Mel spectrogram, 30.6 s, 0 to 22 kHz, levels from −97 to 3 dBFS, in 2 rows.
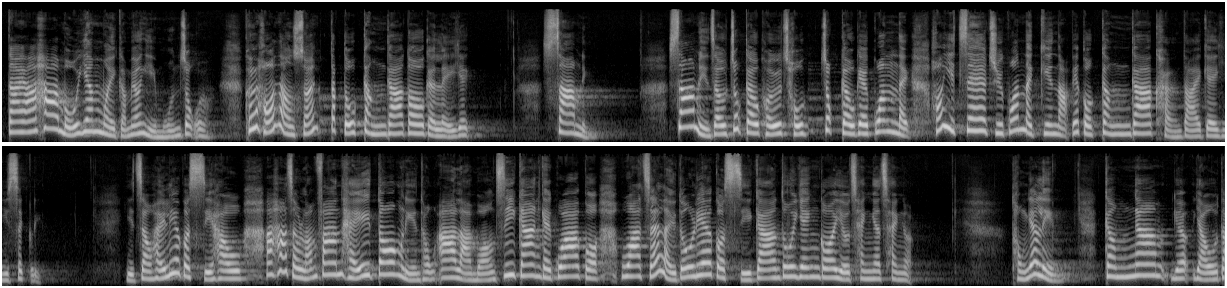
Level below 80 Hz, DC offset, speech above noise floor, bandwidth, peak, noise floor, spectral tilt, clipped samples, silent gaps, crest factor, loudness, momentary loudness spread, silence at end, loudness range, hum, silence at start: -84 dBFS; under 0.1%; 47 dB; 17.5 kHz; -8 dBFS; -71 dBFS; -3.5 dB/octave; under 0.1%; none; 16 dB; -24 LUFS; 9 LU; 0 s; 5 LU; none; 0.1 s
